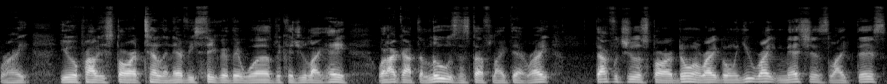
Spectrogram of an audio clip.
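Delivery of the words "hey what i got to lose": ordinary delivery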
